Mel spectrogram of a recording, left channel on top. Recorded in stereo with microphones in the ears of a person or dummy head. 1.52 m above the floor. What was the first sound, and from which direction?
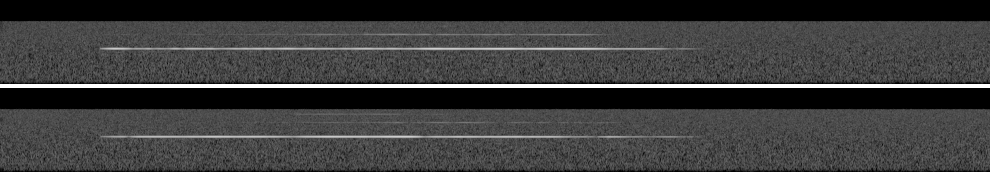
A flute, 65° left (ahead or behind).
